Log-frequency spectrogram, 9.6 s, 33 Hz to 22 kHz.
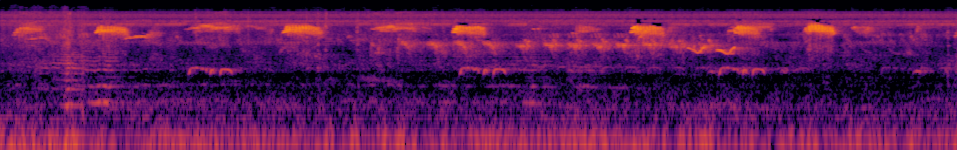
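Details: Oriental magpie-robin at a fruit-and-oats bird table in Nong Kwai, Hang Dong, 10 km south of Chiang Mai, Thailand, on 8 June 2022, adults busy feeding their young; sharp high chirps repeat about every second, with lower whistled notes and steady background hum.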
